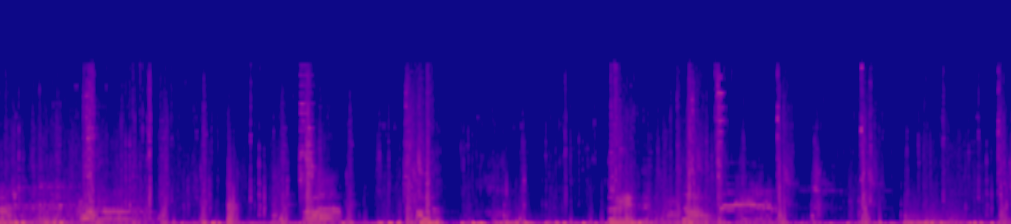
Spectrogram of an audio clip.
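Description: Metal weapons clash and clatter.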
